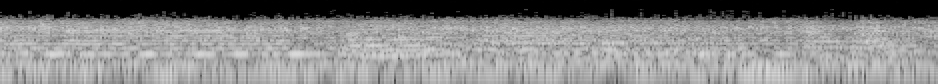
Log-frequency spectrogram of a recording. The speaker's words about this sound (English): Maybe it'll work and maybe it won't, but here at last they come. Here come the bombers!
